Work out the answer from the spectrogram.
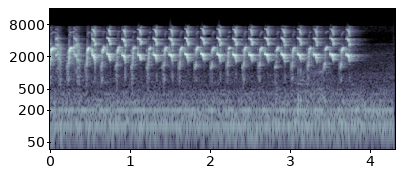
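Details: Cockatiel singing while dancing and displaying its heartwings: a fast run of about eighteen short, harsh, harmonic chirps, roughly four a second, then silence, with a low steady hum behind.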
